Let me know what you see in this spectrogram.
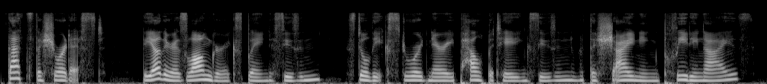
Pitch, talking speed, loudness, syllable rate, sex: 190 Hz, 140 wpm, -21 LUFS, 5.3 syllables/s, female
